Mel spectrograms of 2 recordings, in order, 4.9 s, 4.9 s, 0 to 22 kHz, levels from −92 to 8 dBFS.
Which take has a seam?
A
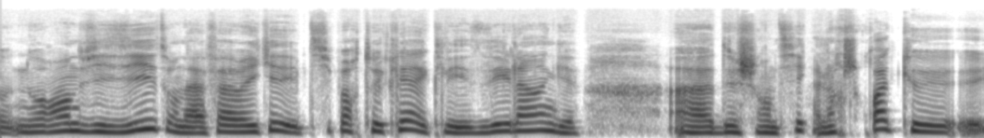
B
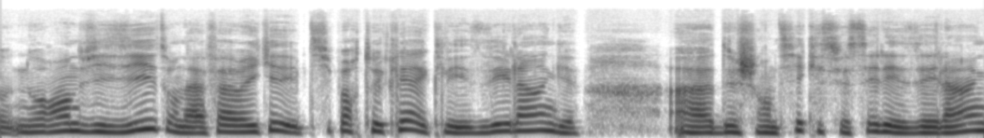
A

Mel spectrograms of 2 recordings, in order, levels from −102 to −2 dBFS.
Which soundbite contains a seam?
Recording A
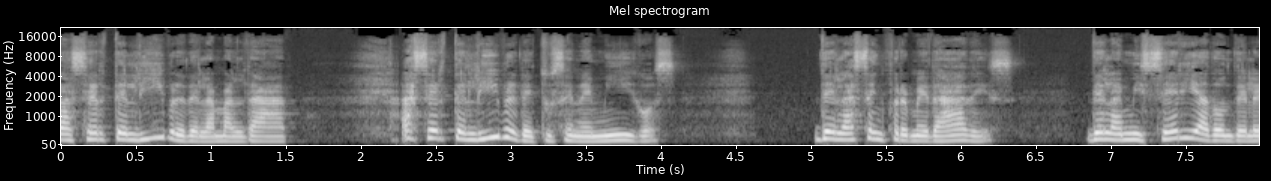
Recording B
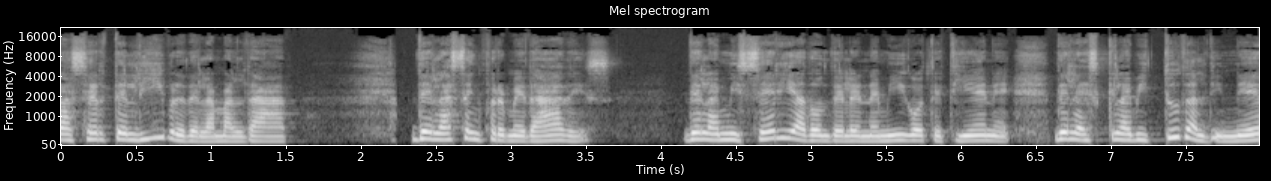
B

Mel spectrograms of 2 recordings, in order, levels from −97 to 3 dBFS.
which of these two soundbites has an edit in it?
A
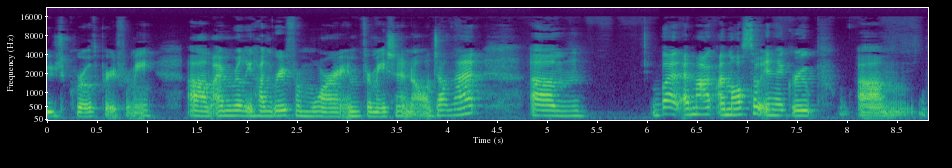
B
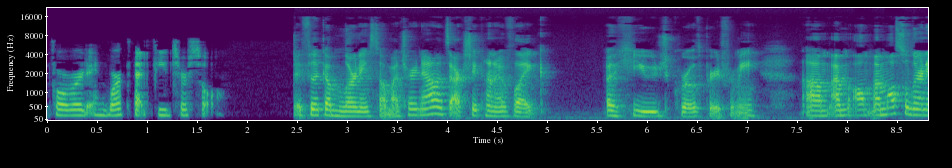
A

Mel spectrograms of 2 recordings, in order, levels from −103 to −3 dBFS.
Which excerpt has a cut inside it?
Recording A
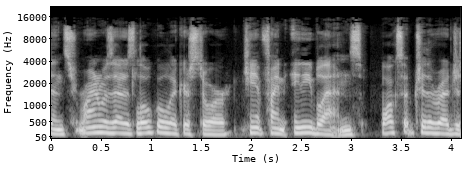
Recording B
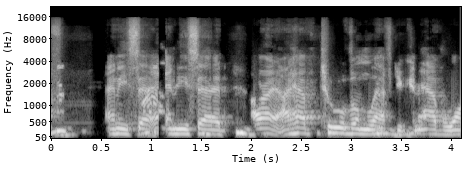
B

